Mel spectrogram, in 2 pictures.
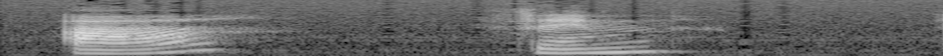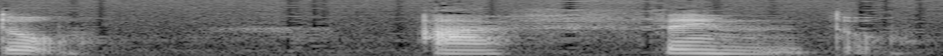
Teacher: La sílaba tónica está en la segunda sílaba empezando por el final. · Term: palabras graves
